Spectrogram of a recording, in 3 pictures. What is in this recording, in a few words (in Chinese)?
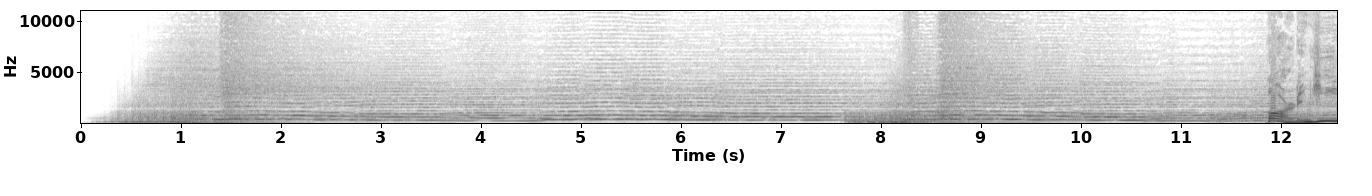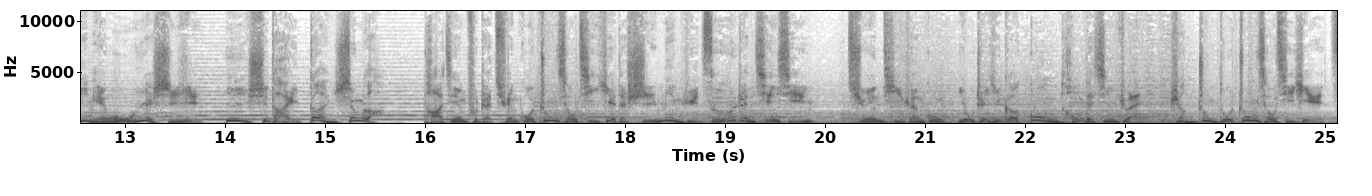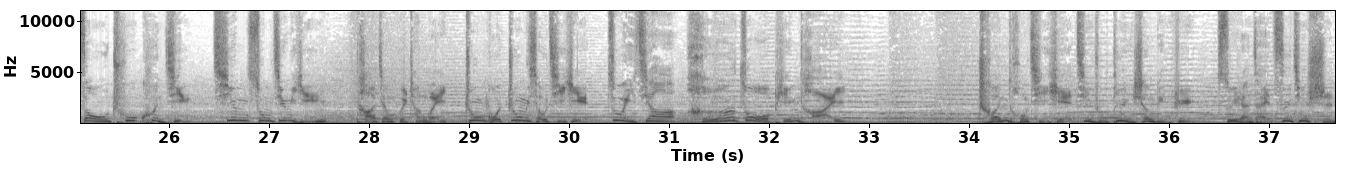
男 浑厚大气, 国语男声配音 磁性; 金融危机爆发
